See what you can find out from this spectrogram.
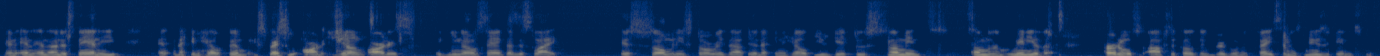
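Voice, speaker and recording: A man's voice: mid-range voice, fairly even intonation, brisk, no echo. A man, a rapper, talking casually in an interview, rambling and often repeating "you know what I'm saying.". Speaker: rapper guest. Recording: dull lo-fi dry sound.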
